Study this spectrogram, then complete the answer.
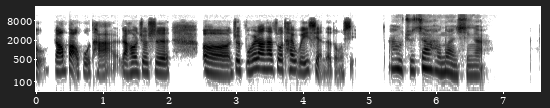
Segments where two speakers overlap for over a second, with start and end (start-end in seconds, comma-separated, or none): none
